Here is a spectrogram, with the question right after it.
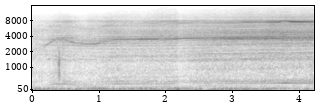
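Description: A Freewing F-22 90mm electric ducted-fan RC jet flies overhead, a steady loud whooshing fan roar with a sustained high whine and heavy low rumble, continuous and close throughout.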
